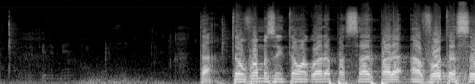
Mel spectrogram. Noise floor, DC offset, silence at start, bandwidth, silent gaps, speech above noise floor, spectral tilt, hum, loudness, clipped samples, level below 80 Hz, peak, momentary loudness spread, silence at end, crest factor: -42 dBFS; under 0.1%; 0.9 s; over 20 kHz; none; 31 dB; -4 dB/octave; none; -11 LUFS; under 0.1%; -24 dBFS; -2 dBFS; 6 LU; 0 s; 12 dB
